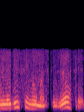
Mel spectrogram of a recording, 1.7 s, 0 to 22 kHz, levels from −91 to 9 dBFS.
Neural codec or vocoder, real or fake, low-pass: vocoder, 22.05 kHz, 80 mel bands, WaveNeXt; fake; 3.6 kHz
